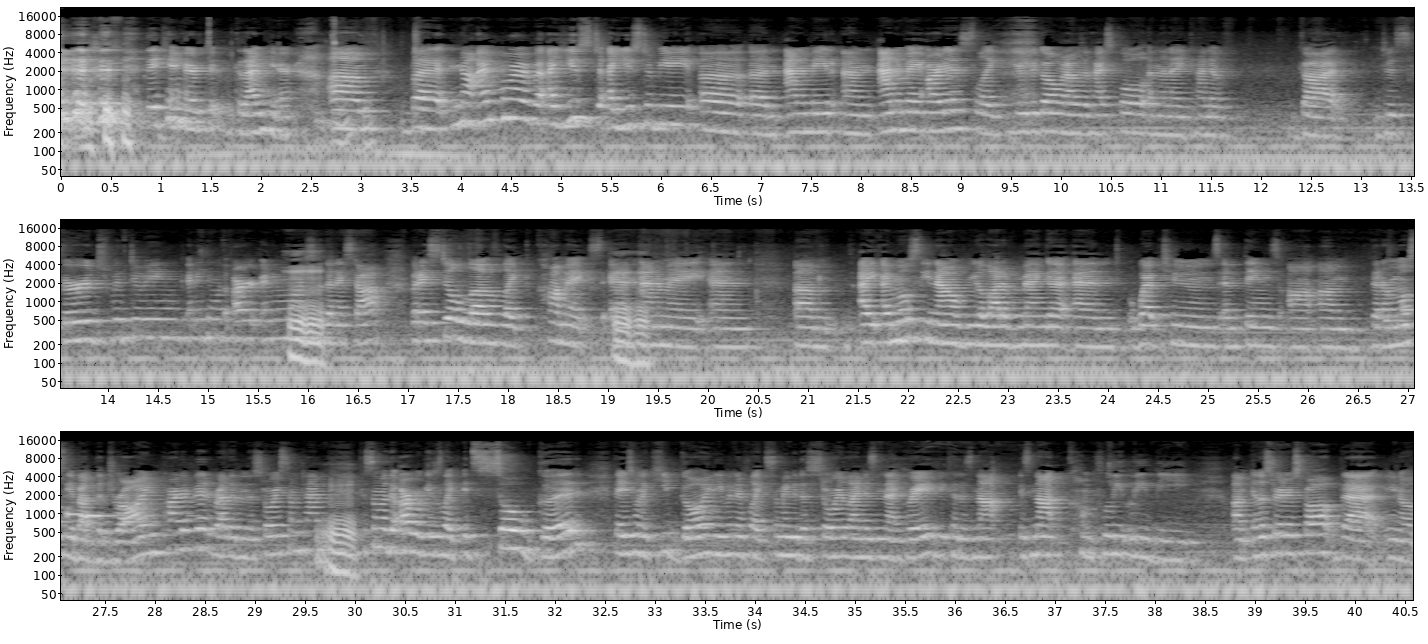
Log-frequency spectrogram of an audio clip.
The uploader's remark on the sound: This week we have a recording from the MAKING COMICS panel LIVE at BEYOND COMIC CON.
